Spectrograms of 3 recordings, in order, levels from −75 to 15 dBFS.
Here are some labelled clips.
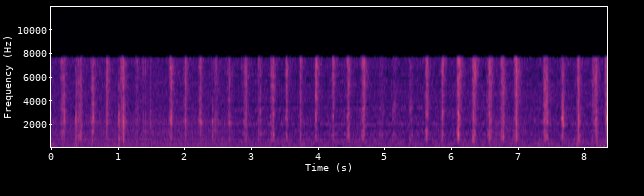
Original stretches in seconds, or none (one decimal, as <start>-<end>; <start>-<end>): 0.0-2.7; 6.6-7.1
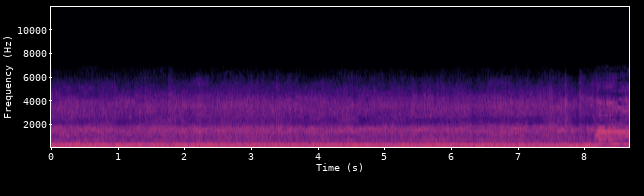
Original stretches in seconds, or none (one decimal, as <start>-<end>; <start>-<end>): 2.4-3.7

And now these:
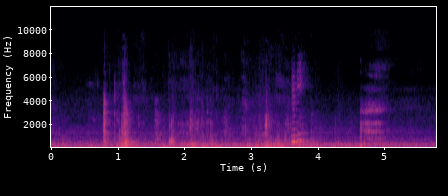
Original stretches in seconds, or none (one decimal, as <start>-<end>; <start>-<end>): 0.0-5.8

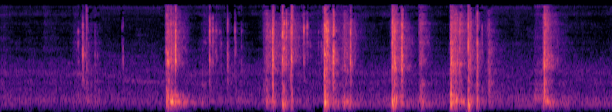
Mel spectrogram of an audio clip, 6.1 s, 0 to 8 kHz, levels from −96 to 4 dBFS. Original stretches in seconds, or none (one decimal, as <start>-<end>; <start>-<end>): 1.0-1.6; 4.7-5.3

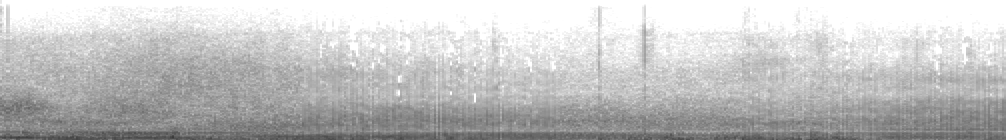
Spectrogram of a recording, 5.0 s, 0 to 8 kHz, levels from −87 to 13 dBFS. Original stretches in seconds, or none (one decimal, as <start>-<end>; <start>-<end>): 0.0-1.5; 2.8-3.7

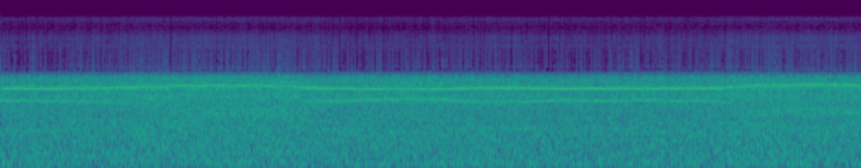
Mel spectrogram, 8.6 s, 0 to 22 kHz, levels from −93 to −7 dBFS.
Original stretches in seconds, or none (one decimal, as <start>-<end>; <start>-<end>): 1.8-5.9; 7.3-8.0

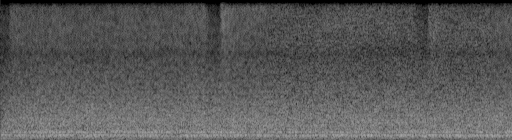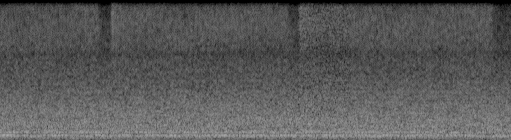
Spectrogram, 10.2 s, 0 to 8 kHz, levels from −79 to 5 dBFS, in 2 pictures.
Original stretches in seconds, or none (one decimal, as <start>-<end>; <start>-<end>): 2.7-4.9; 8.1-8.6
